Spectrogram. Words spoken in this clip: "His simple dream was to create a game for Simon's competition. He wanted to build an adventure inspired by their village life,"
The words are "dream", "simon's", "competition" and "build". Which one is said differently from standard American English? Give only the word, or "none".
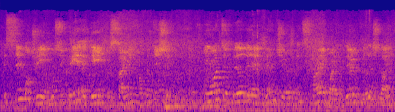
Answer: simon's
